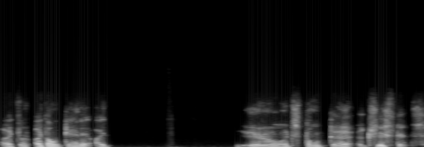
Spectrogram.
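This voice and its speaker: A man at a moderate pace, dry and close with no echo, over a quiet background. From Ireland. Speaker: guest on a livestream talk show. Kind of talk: casual chat.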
